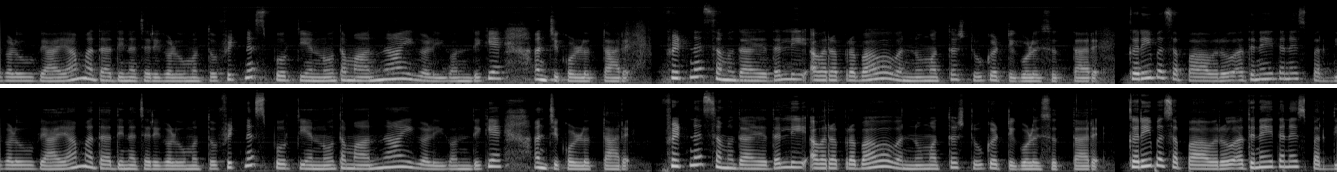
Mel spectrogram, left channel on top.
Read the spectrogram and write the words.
ವ್ಯಾಯಾಮದ ದಿನಚರಿಗಳು ಮತ್ತು ಫಿಟ್ನೆಸ್ ಸ್ಫೂರ್ತಿಯನ್ನು ತಮ್ಮ ಅನುಯಾಯಿಗಳೊಂದಿಗೆ ಹಂಚಿಕೊಳ್ಳುತ್ತಾರೆ. ಫಿಟ್ನೆಸ್ ಸಮುದಾಯದಲ್ಲಿ ಅವರ ಪ್ರಭಾವವನ್ನು ಮತ್ತಷ್ಟು ಗಟ್ಟಿಗೊಳಿಸುತ್ತಾರೆ. ಕರಿಬಸಪ್ಪ ಅವರು 15ನೇ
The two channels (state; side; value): normal; both; correlation 0.53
